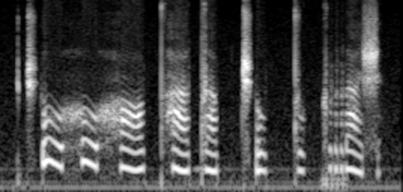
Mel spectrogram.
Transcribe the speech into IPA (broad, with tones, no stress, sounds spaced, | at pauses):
t͡ʃʼ o˥˩ h o˥˩ h ɒ˧˩˧ t̪ʰ a˧˩˧ d a˧˩˧ b t͡ʃʼ o˧˩˧ b t o˧˩˧ k r a˥˩ ʃ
